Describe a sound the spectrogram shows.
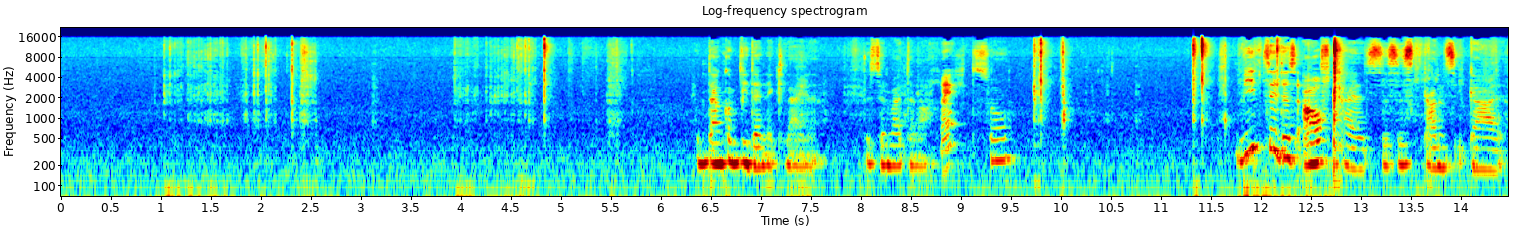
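A sheet of card rustles and slides as it is handled.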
